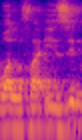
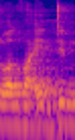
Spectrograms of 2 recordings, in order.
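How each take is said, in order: First: The word is said with a z sound. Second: The word is said with a d sound. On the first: The speaker calls it right. "pakai zai" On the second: The speaker calls it wrong. "Jangan dibulak-balik"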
